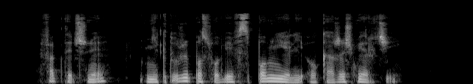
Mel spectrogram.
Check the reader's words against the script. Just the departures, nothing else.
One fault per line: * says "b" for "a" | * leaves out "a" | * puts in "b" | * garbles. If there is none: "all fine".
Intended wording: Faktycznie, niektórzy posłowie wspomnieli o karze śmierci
all fine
